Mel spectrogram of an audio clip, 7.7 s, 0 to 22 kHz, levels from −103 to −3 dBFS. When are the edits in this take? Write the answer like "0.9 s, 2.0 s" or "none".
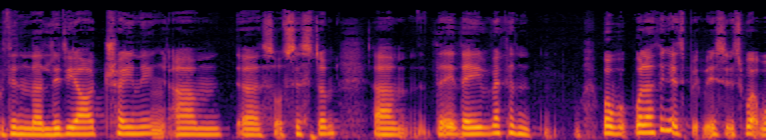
2.3 s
